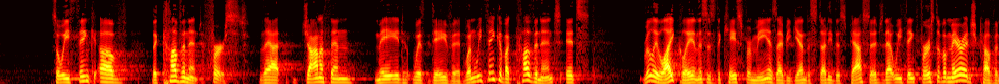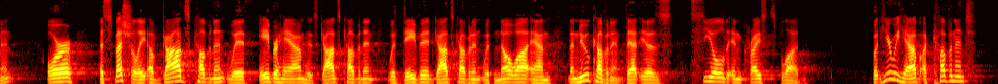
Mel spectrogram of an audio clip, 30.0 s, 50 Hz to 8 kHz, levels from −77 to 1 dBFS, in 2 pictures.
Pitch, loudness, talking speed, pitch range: 125 Hz, -21 LUFS, 150 wpm, 115-140 Hz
